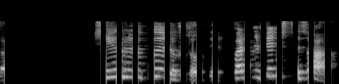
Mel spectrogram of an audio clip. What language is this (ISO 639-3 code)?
isl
